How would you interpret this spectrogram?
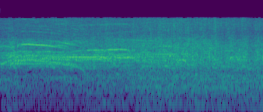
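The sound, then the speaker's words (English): A large crowd in Michigan cheers and applauds for Senator Carl Levin in a steady, loud wash of noise, with scattered whoops and high shouts rising above it for several seconds, easing slightly toward the end. “Give it up for Carl Levin.”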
